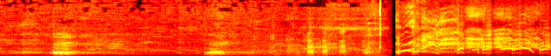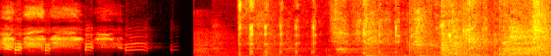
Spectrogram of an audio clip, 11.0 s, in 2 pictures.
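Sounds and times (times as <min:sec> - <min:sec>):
people giggling: 0:02.4 - 0:10.5.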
